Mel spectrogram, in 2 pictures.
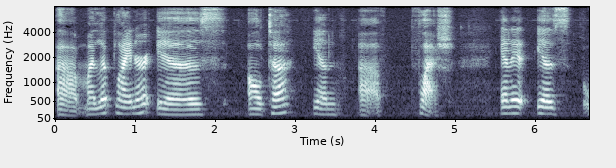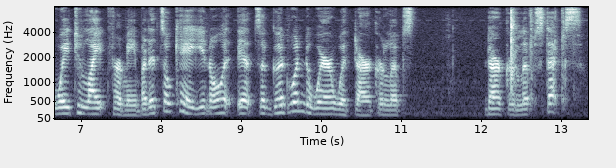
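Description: Slow-talking stuffy older woman. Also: low-pitched, a little hiss or hum. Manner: rambling, chatty, frequent ums and uhs. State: stuffy nose. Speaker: beauty vlogger. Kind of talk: casual daily makeup chat. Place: small home room indoors. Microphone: webcam at close range.

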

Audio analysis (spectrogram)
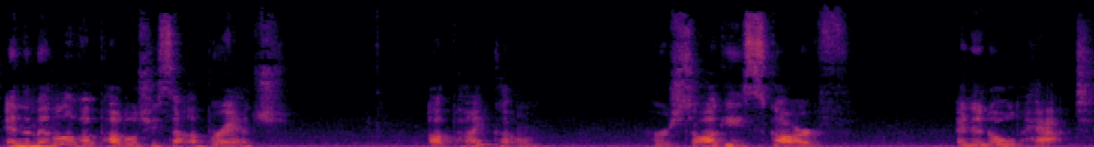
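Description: A woman in her forties reading a storybook aloud to young children as a preschool teacher, expressive and explanatory, recorded indoors at home. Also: a little high, a little slow, pauses often. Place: furnished room at home, indoors. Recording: clear background noise.

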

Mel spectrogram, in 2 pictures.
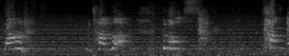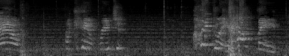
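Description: A woman's voice: very high voice, expressive, slow pace, long pauses, over music, heavily acted, rough recording. A woman playing an obsessive, grieving elderly mother in a radio horror drama, imploring and intense. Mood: frantic.

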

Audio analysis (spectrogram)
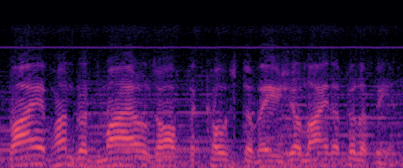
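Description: A man's voice: medium pitch, fairly quick, over loud music, low-quality recording. An American man narrating a scripted 1940s military newsreel in a formal, declamatory announcer style on an old film soundtrack.

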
